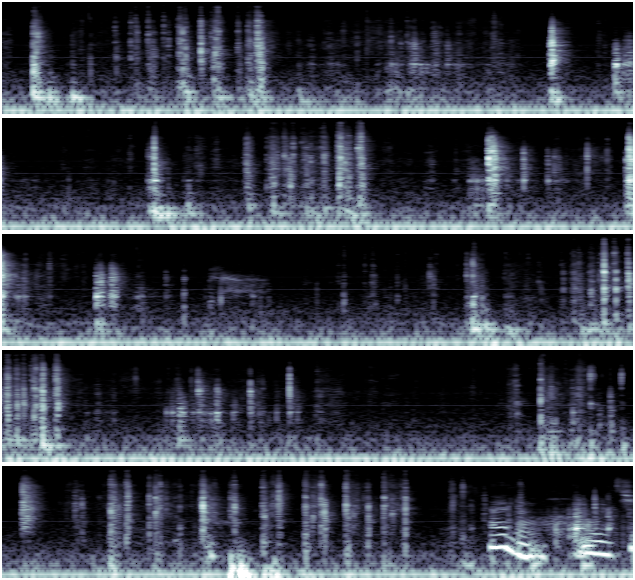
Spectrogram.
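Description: Tarot cards are shuffled close by in a steady stream of soft riffling and clicking that runs throughout, with a voice speaking quietly at times.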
